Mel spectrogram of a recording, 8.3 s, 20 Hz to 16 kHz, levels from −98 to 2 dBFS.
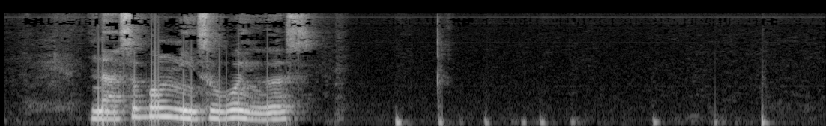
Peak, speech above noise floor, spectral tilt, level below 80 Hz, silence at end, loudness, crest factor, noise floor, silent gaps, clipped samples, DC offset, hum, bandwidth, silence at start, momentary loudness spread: -4 dBFS; 48 dB; -4 dB/octave; -52 dBFS; 0.6 s; -20 LUFS; 20 dB; -67 dBFS; none; under 0.1%; under 0.1%; none; 12 kHz; 0.9 s; 26 LU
